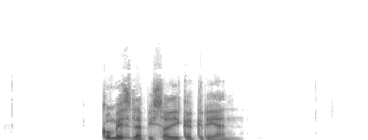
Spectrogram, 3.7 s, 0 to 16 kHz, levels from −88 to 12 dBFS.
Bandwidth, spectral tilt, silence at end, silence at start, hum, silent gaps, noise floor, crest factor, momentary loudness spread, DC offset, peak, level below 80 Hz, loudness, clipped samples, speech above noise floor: 9 kHz; -4.5 dB/octave; 1.35 s; 1 s; none; none; under -90 dBFS; 22 dB; 7 LU; under 0.1%; -6 dBFS; -76 dBFS; -24 LUFS; under 0.1%; over 65 dB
